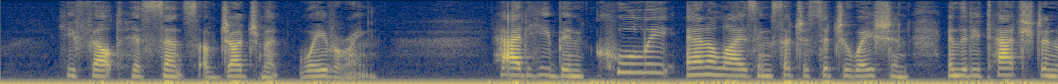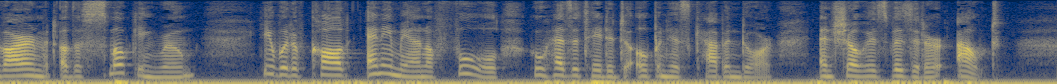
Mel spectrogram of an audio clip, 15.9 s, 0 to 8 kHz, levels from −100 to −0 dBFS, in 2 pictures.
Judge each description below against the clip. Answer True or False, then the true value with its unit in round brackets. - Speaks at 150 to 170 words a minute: True (165 wpm)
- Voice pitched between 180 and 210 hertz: True (190 Hz)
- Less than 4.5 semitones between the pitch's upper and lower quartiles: True (3.7 semitones)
